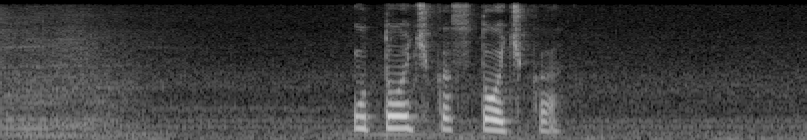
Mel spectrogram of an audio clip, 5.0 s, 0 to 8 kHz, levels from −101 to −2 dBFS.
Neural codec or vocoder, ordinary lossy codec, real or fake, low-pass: none; none; real; 7.2 kHz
